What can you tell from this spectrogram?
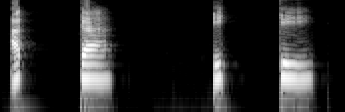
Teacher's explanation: kaf dengan qof sama ketika tasydid yakni berhenti suaranya baru ucapkan harakatnya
